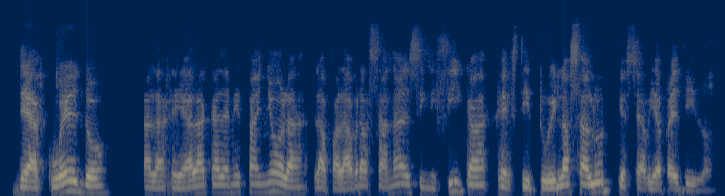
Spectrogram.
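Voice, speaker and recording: A middle-aged man, hosting a podcast in a slow, earnest, reflective monologue. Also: medium pitch, darkish tone, no echo. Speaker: podcast host.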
